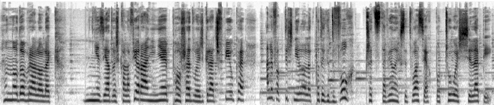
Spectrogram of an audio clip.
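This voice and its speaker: High-voiced woman hosting a children's quiz. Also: fairly even intonation, moderate pace, faint music behind. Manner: playful, encouraging, exclamatory. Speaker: children's quiz show host. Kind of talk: lively scripted quiz presenting for children.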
